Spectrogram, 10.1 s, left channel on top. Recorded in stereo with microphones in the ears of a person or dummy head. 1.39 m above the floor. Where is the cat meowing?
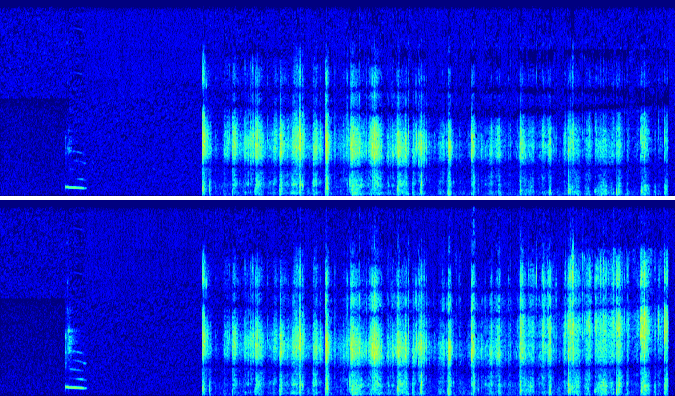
60° right (ahead or behind).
